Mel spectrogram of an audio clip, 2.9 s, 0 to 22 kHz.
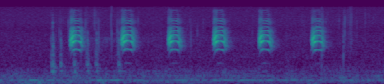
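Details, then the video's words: Gunnison's prairie dog male 45 at Valles Caldera National Preserve, New Mexico, March 2017, calling near the burrow of an estrous female. Six loud, sharp chirps repeated roughly every 0.35 seconds, steady and evenly spaced. "Prairie Dog Mating Call"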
